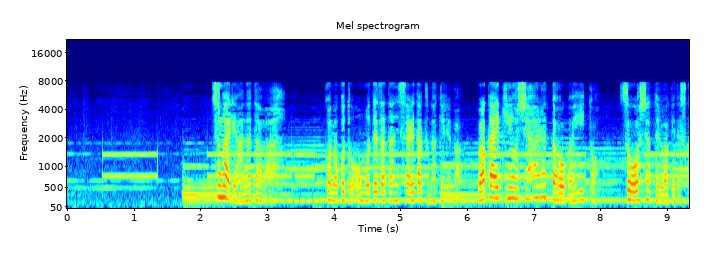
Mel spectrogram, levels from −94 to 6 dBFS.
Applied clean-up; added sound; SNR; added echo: none; Telephone; 14 dB; none.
